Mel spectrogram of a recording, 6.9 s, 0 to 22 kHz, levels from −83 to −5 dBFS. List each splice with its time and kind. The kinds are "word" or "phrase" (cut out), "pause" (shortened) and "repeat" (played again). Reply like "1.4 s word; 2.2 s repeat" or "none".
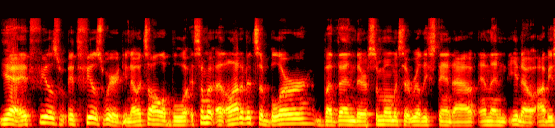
none

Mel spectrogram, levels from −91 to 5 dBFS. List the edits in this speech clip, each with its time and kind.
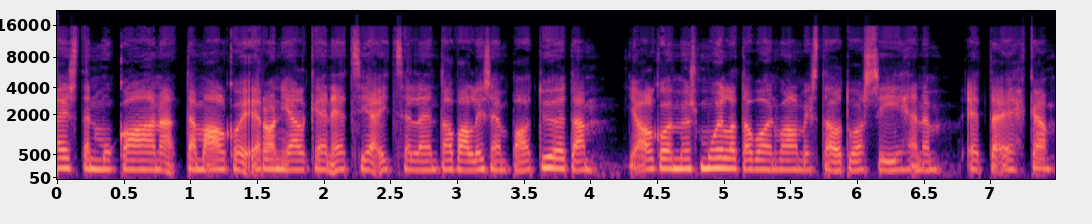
none

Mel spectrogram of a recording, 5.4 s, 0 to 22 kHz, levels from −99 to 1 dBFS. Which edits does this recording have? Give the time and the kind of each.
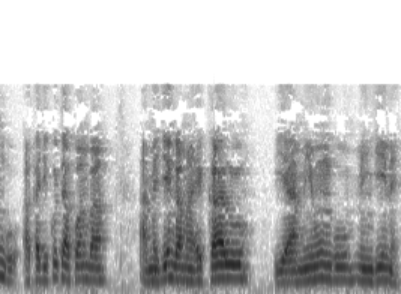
none

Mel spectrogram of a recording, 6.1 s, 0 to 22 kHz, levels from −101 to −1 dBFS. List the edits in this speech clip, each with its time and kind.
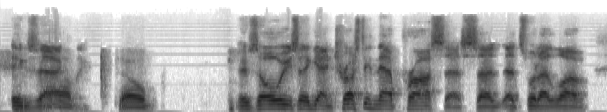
1.1 s pause

